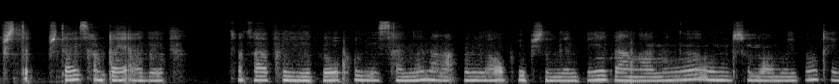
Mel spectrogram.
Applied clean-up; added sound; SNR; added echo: neural mask model RNNoise.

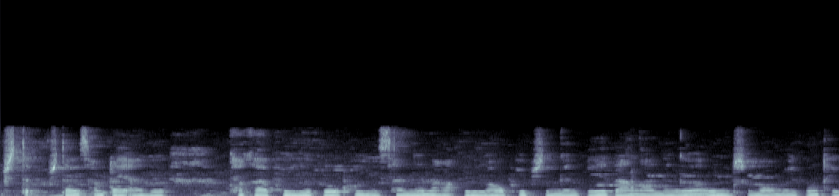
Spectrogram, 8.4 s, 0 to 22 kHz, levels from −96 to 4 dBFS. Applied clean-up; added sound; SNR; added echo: classical method log-MMSE.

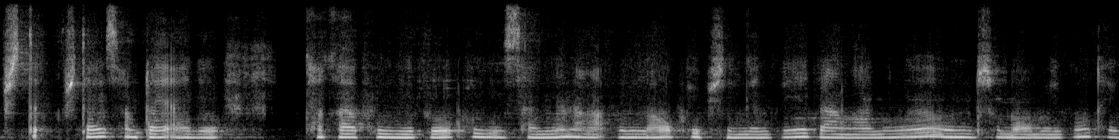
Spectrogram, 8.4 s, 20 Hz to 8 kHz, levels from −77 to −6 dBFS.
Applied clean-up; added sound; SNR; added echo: neural separator model SepFormer DNS4.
